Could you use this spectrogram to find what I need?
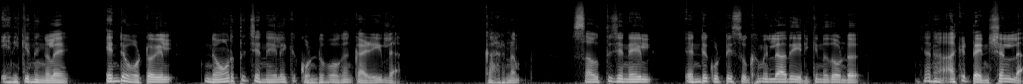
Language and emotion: Malayalam, sad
